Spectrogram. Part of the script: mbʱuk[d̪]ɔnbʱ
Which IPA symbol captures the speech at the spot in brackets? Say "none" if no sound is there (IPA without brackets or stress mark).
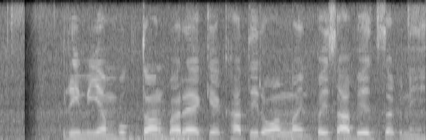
t̪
